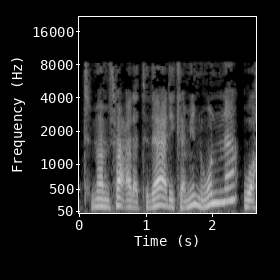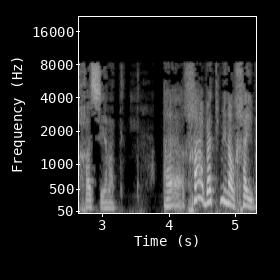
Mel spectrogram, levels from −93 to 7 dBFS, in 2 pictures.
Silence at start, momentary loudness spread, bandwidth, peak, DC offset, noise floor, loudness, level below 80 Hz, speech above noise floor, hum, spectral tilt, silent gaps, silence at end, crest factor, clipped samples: 0.05 s; 6 LU; 8.8 kHz; -2 dBFS; under 0.1%; -52 dBFS; -22 LUFS; -46 dBFS; 30 dB; none; -5 dB/octave; none; 0 s; 20 dB; under 0.1%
